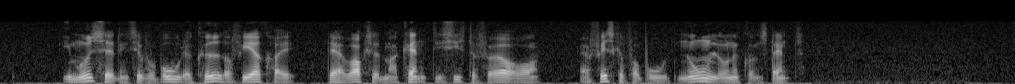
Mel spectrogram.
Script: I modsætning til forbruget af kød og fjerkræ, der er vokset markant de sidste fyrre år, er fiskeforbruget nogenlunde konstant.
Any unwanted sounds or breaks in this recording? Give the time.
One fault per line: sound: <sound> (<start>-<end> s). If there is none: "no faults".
no faults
